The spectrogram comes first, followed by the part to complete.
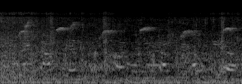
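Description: Small birds chirping in the beachside trees: short, high, slightly hooked notes, two or three a second, over a steady low background rumble.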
